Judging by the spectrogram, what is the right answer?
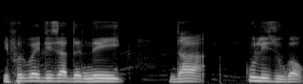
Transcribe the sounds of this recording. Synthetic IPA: ipʰɯɾbajdizadɯnɯj | da | kulizuɡaw

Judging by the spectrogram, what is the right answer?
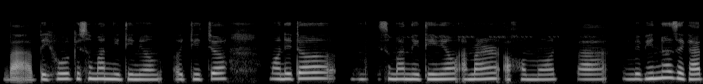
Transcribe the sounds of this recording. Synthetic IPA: ba̰beɦuɹkisumanːitiniɔmo̰jtid͡ʒɔmɔnitɔkisumanːitiniɔmʔa̰maɹɔ̰xɔmɔt̚b̥abibʱinːɔzɛɡat̚

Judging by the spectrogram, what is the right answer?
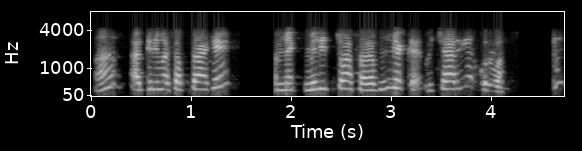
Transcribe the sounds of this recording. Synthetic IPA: ɦãɐɡɾimɐsɐp̚t̪ake | ɐmek̚milit̪ːwasɐɾɐmekʋit͡ʃaːɾiãkʊɾʋan

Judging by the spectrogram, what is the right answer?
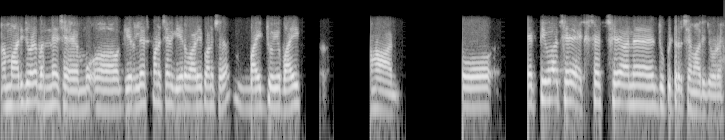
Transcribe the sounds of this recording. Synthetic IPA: maɾid͡ʒoɽebənːet͡ʃʰemɡeɾlespəɳt͡ʃʰeɡeɾʋaɭipəɳt͡ʃʰebaik̚d͡ʒojubaik̚ | ɦã | t̪o | ɛk̚ʈiʋat͡ʃʰeːksest͡ʃʰeəned͡ʒupiʈəɾt͡ʃʰemaɾid͡ʒoɽe

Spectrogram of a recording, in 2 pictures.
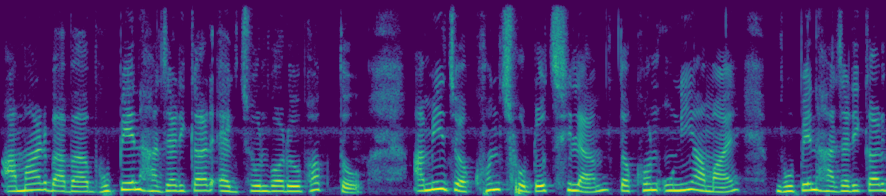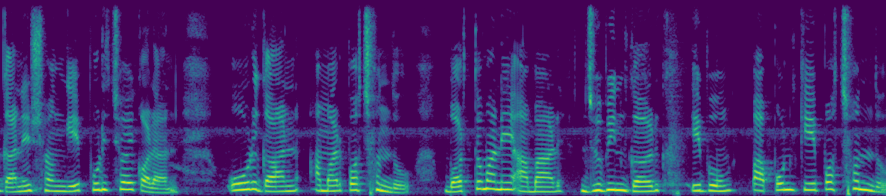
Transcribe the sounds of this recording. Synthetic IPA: amaɾbababʱupenɦad͡ʑaɾikaɾɛkd͡ʑonbɔɾobʱɔkt̪oamid͡ʑɔkʰont͡ɕʰoʈot͡ɕʰilamt̪ɔkʰonuniamaebʱupenɦad͡ʑaɾikaɾɡaneɾʃɔŋɡepoɾit͡ɕɔekɔɾan | oɾɡanamaɾpɔt͡ɕʰond̪obɔɾt̪omaneʔamaɾd͡ʑubinɡəɾɡeboŋpaponkepɔt͡ɕʰond̪o̰

